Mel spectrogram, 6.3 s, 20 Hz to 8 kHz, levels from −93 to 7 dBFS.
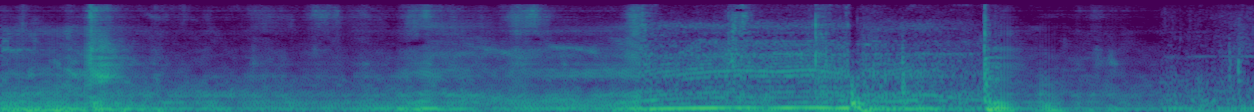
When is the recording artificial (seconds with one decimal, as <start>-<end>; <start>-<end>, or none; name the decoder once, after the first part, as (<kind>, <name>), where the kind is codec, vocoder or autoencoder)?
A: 0.0-3.2 (vocoder, Vocos); 5.0-5.8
